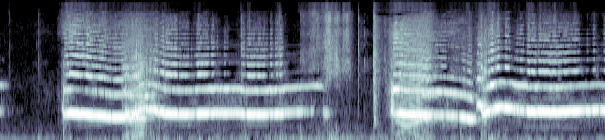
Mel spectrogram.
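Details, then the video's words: Monty, a brindle Chihuahua, howls while trying to repeat "I love you". Two long, steady, tonal howls, each opening with a wavering dip in pitch before holding level, the first lasting about four seconds. A short pause separates them. "Brindle Chihuahua says I LOVE YOU"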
